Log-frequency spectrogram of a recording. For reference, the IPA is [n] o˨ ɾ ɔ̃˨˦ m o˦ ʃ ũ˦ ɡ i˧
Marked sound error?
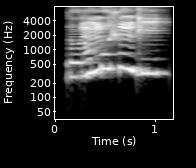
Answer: yes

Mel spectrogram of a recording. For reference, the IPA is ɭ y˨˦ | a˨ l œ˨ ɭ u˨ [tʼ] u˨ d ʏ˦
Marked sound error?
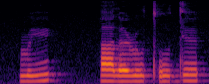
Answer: no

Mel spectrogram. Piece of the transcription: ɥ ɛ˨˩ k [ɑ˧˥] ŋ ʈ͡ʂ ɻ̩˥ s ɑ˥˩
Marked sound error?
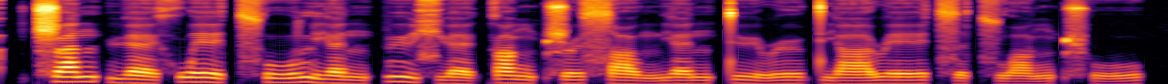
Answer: yes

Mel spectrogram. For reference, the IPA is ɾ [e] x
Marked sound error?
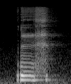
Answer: yes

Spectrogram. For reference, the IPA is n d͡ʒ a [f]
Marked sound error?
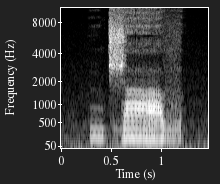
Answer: yes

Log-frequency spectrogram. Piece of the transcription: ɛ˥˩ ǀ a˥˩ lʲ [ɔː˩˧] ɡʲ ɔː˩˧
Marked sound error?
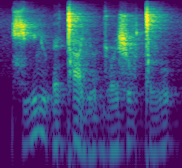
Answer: yes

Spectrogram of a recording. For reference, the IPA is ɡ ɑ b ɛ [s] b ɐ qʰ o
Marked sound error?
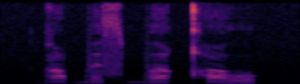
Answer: no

